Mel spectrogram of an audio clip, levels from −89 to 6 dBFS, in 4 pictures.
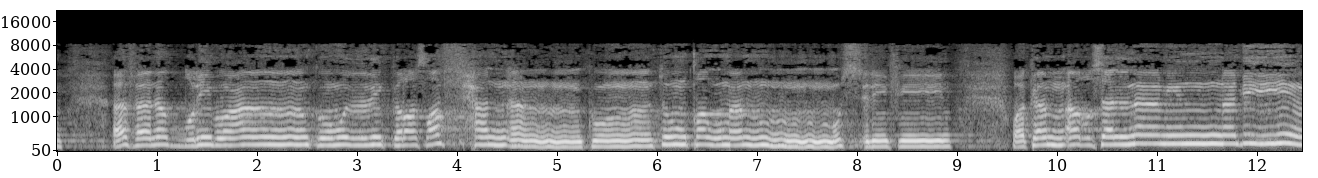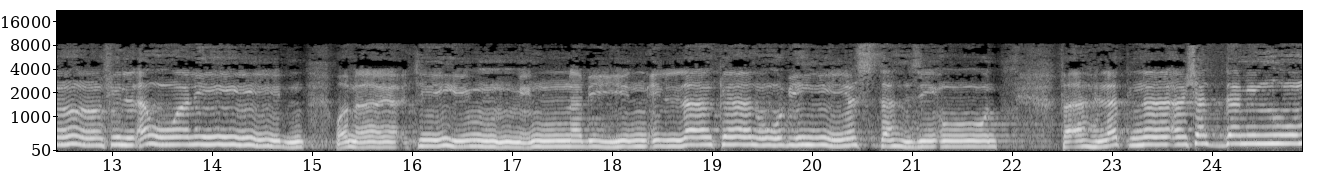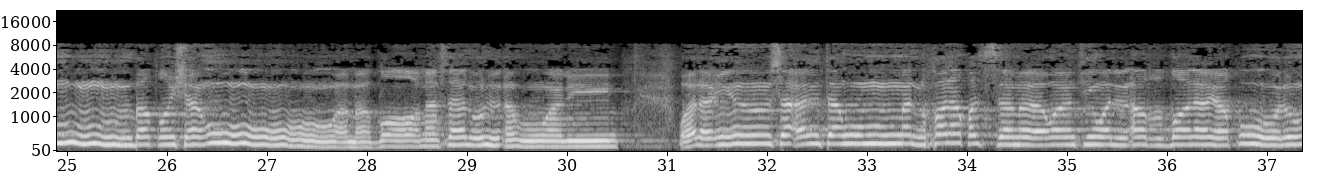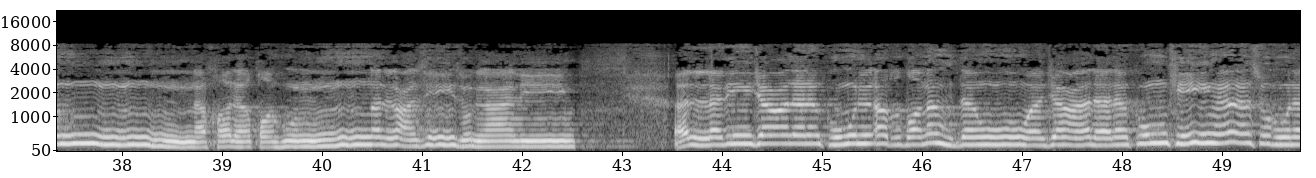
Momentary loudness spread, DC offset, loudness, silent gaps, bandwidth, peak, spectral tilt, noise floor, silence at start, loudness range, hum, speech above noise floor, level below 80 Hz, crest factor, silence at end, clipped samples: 5 LU; under 0.1%; -10 LUFS; none; 8.8 kHz; 0 dBFS; -6.5 dB/octave; -32 dBFS; 0 s; 2 LU; none; 22 dB; -54 dBFS; 10 dB; 0 s; under 0.1%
